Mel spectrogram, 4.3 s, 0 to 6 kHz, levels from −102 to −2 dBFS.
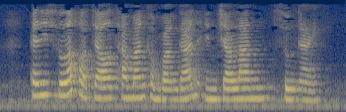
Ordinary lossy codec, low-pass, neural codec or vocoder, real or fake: MP3, 24 kbps; 5.4 kHz; none; real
